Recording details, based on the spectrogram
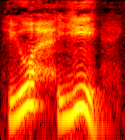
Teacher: Endi qarang, ye so'zi harfi so'zda kelib, o'zida hech qanday belgi bo'lmasdan, undan oldingisi kasralik bo'lsa mattabi'i bo'ladi. Shunda yuhyi deb ikki harakat cho'ziladi.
